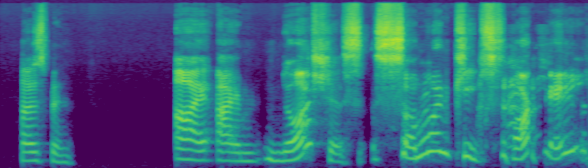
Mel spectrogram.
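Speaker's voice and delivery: put-on slow, drawn-out New York accent. Retelling saying something to her husband across a plane aisle: imitating own loud New York voice. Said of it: "with my loud New York voice".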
